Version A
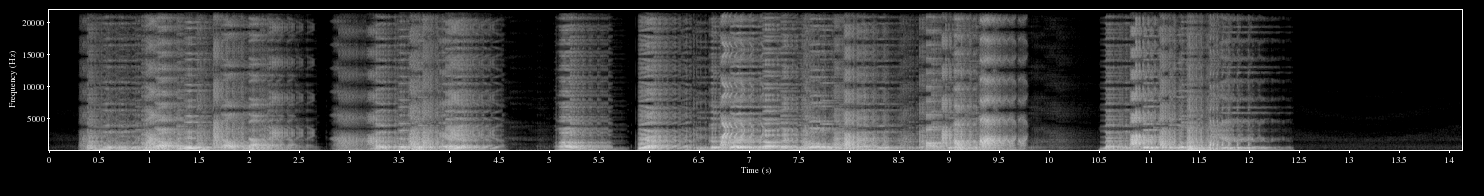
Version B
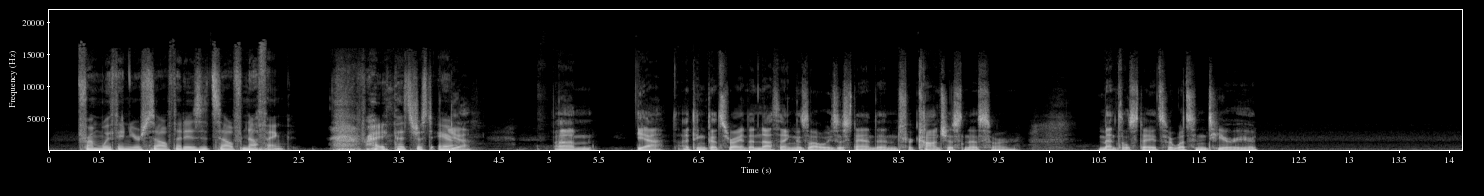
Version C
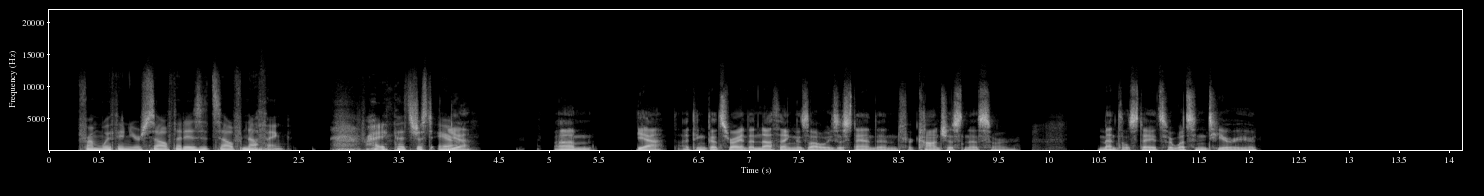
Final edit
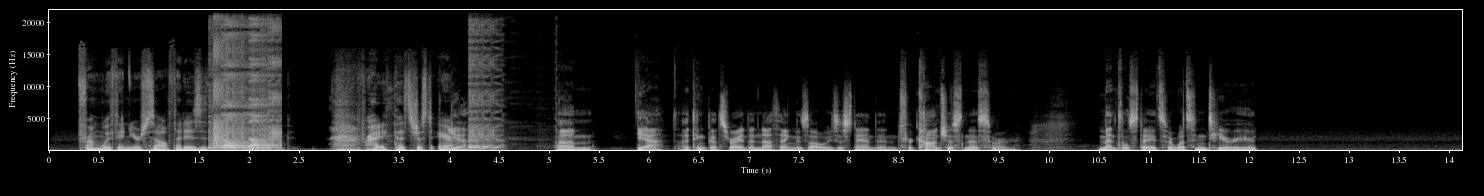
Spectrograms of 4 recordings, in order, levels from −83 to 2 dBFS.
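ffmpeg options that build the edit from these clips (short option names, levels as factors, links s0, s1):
-filter_complex "[0:a]asplit=2[s0][s1];[1:a]asplit=4[s2][s3][s4][s5];[s2]atrim=end=1.592[s6];[s0]atrim=start=1.588:end=2.322[s7];[s3]atrim=start=2.318:end=4.192[s8];[s1]atrim=start=4.188:end=5.082[s9];[s4]atrim=start=5.078:end=6.532[s10];[2:a]atrim=start=6.528:end=8.512[s11];[s5]atrim=start=8.508[s12];[s6][s7]acrossfade=d=0.004:c1=hsin:c2=hsin[s13];[s13][s8]acrossfade=d=0.004:c1=hsin:c2=hsin[s14];[s14][s9]acrossfade=d=0.004:c1=hsin:c2=hsin[s15];[s15][s10]acrossfade=d=0.004:c1=hsin:c2=hsin[s16];[s16][s11]acrossfade=d=0.004:c1=hsin:c2=hsin[s17];[s17][s12]acrossfade=d=0.004:c1=hsin:c2=hsin"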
